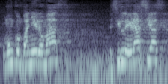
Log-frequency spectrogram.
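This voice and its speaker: A man's voice: high voice, fairly even intonation, unhurried. A man in his thirties with an Argentine accent giving a rousing victory speech from an outdoor stage, stacking phrases in rhythmic lists. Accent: Argentine Spanish. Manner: rousing, rhythmic listing, building to shouted thanks. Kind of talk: rally speech. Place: outdoor stage at a night rally. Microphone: stand mic, filmed from a distance. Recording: distant crowd-noise live rally recording. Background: cheering crowd.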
